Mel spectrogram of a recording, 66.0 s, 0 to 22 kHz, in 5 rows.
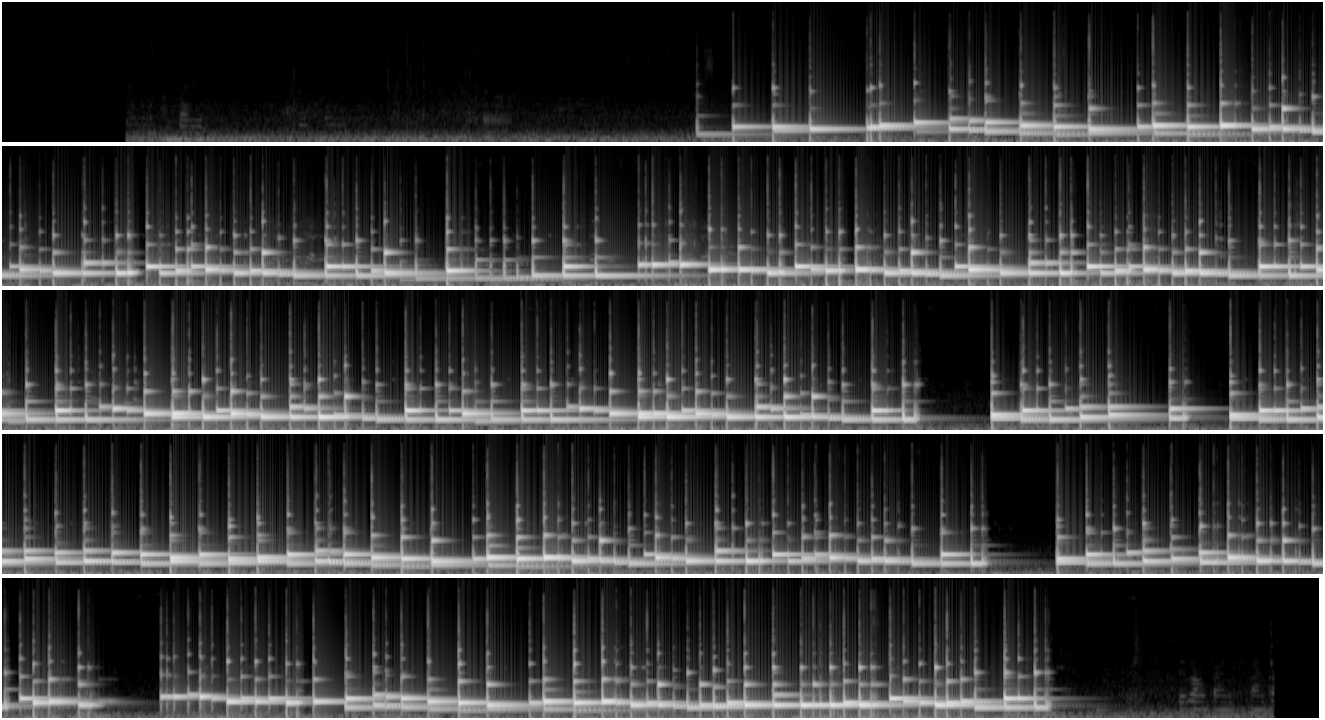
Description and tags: Ranaat (ระนาด) 2
Sample of ranaat (ระนาด) instrument. Unknown studio microphone, no stereo. Record for iOS app 2010.09.28.
ranaat, south-east-asia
